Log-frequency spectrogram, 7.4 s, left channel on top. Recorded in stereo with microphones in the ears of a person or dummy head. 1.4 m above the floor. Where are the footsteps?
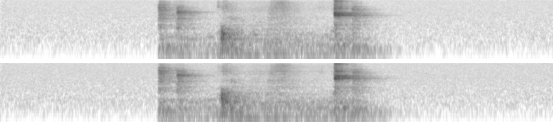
10° left (ahead or behind), 1.9 m; by 4.8 s 25° left (ahead or behind), 1.6 m.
